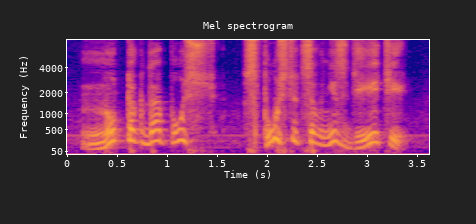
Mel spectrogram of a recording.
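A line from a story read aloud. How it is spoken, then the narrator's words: Exclaimed. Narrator (Russian): воскликнул Фриц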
